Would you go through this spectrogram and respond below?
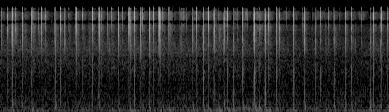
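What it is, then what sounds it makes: Glass perfume bottle. Long pink nails rapidly tap and scratch the sides of a square, thick glass Byredo perfume bottle, partly full, as it is tilted in the hands. The result is a quiet, fast, uneven run of sharp, dry clicks with bright high edges and almost no ring, mixed with soft scratching over a faint low rumble.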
